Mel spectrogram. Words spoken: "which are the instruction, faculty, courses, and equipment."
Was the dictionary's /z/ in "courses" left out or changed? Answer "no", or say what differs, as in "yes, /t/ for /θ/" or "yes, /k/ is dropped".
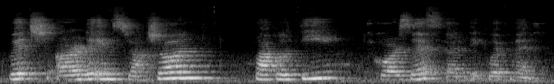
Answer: yes, /s/ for /z/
